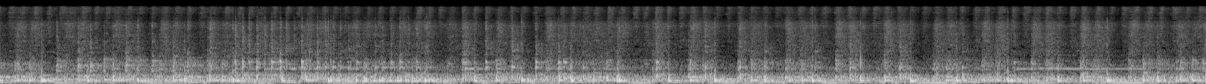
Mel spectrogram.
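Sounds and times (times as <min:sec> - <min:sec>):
marching bass drums: 0:00.0 - 0:12.0
side drums: 0:00.0 - 0:12.0.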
